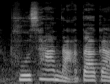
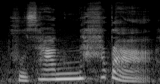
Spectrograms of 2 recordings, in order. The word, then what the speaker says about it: 부산하다: 발음해 주셔야 돼요 그러니 부사나다가 아니라 이건 부산하다 부산하다라고 히읗을 제대로 발음해 주셔야 되는 거죠 이렇게 실수하는 것 중에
